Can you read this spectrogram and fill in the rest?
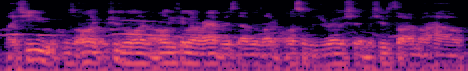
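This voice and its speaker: A man in a quick, slangy casual chat, mostly agreeing and adding his own points. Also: low-pitched, steady tone. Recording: roomy sound, distant mic, clear background noise.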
